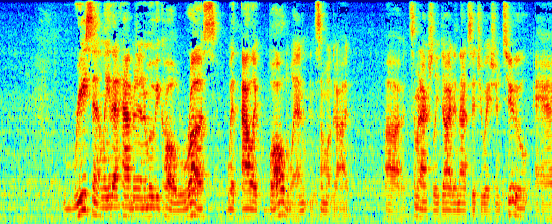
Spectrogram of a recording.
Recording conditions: poor microphone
